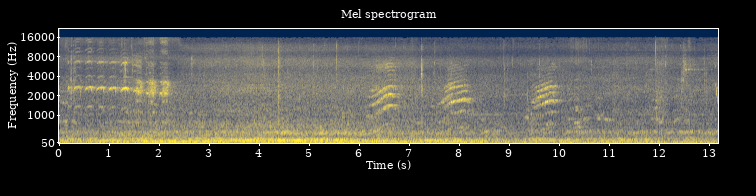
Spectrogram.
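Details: Hungry stray cat asking for food gives three drawn-out meows, each a curved, harmonic-rich note rising then falling, spaced about two seconds apart midway through, over a steady low outdoor rumble with brief clicks and faint voices.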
